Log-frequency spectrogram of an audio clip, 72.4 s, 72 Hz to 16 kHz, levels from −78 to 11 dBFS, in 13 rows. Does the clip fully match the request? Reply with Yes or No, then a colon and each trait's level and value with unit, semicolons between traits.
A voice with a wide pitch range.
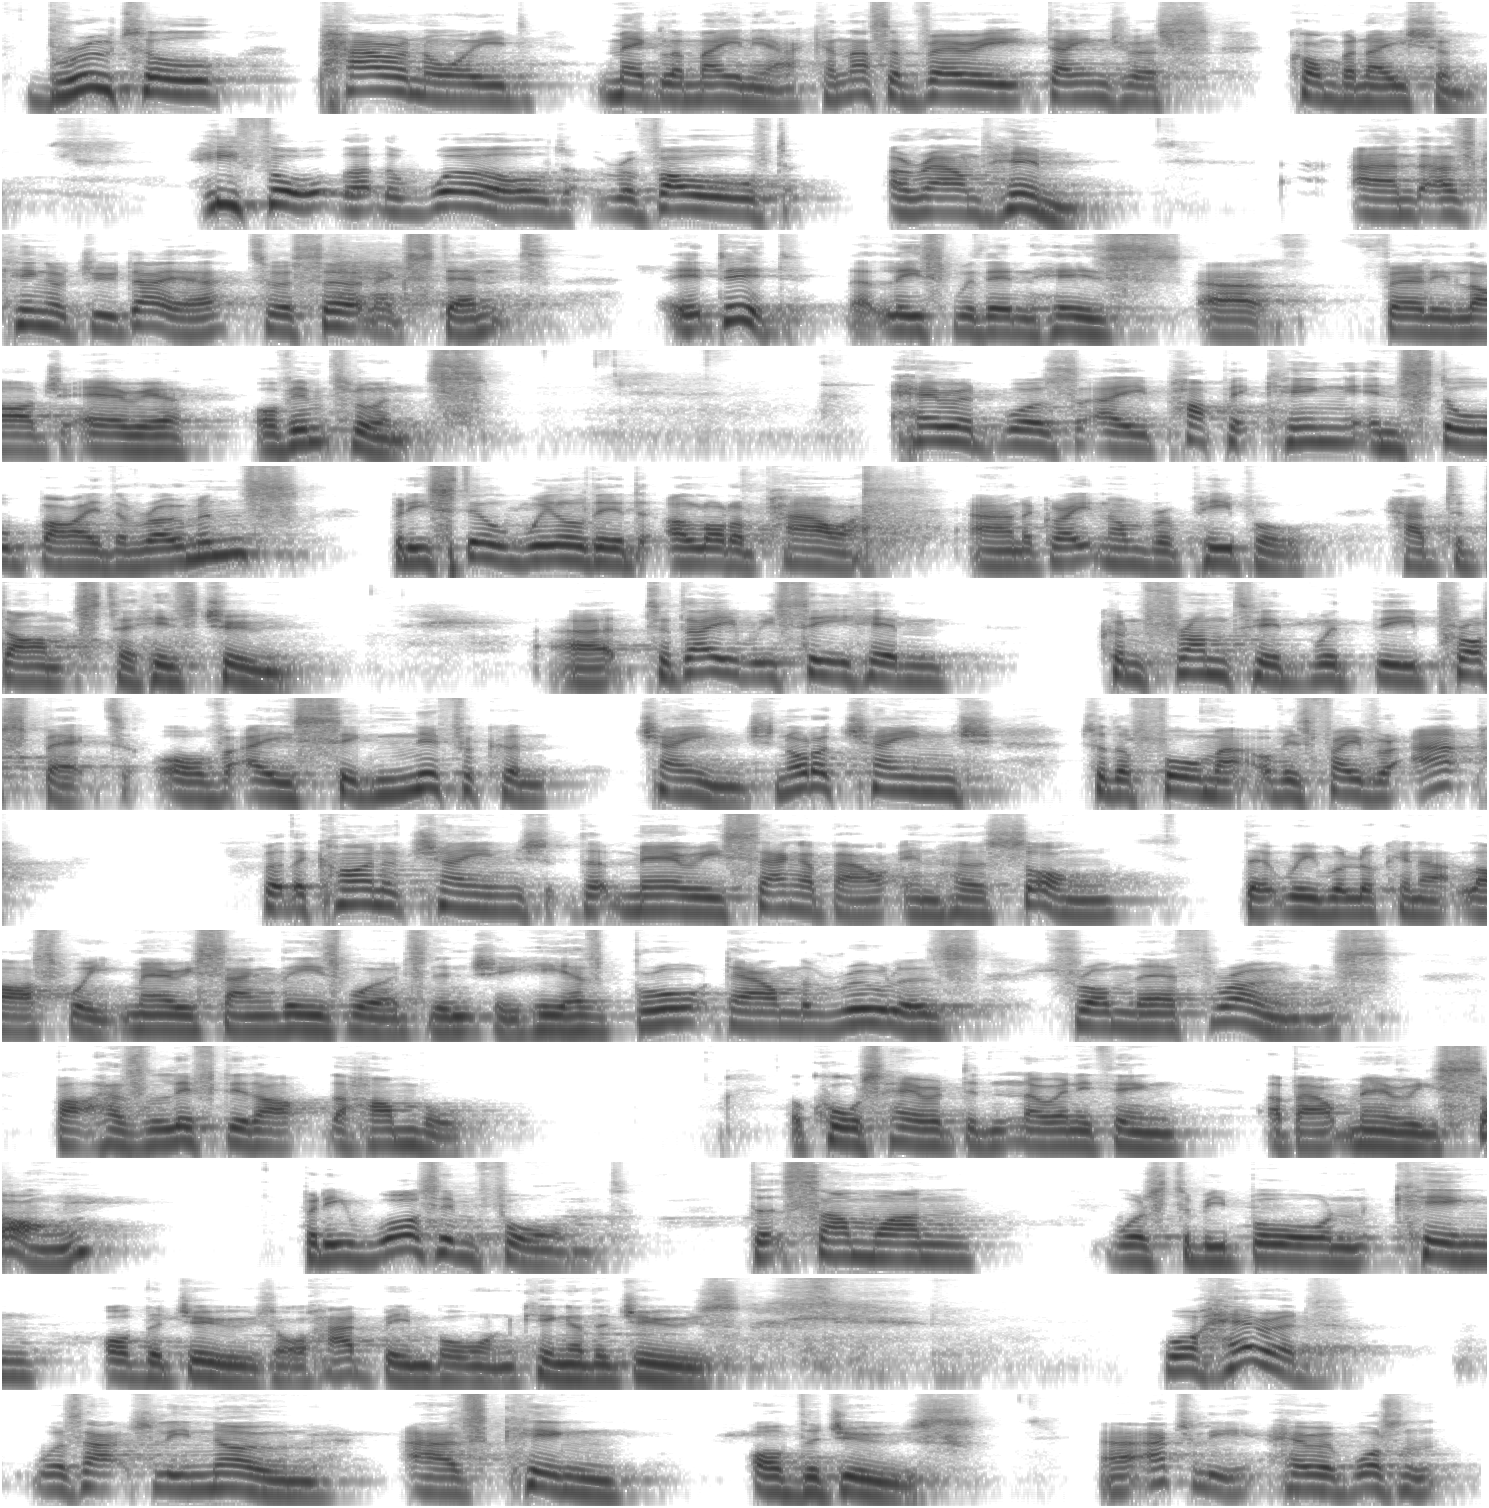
No: average, 4.2 semitones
